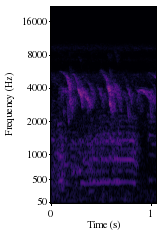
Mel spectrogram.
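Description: Pet chickens cluck and murmur close by in a quick burst of overlapping calls, with no talking.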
